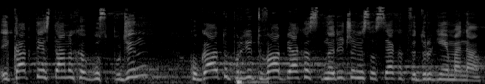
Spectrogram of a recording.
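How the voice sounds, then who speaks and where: The delivery moves at a fairly quick pace. Pitch varies in an ordinary way. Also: woman. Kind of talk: parliamentary speech. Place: hall. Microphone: podium.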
